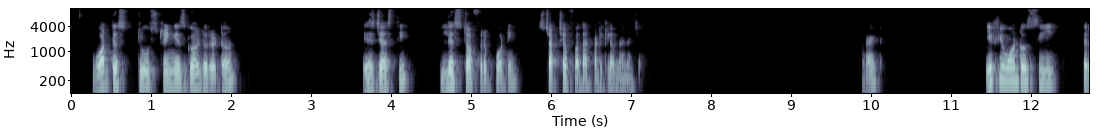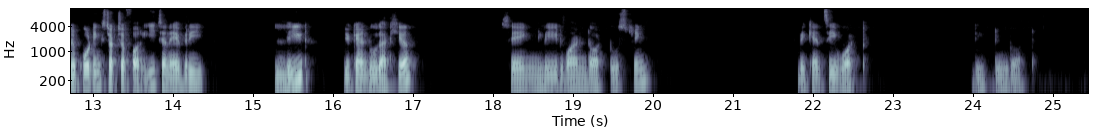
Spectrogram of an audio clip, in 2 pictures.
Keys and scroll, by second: 2.2 Tab, 6.7 super+s, 16.7 Tab, 19.4 Return, 23.1 super+d.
